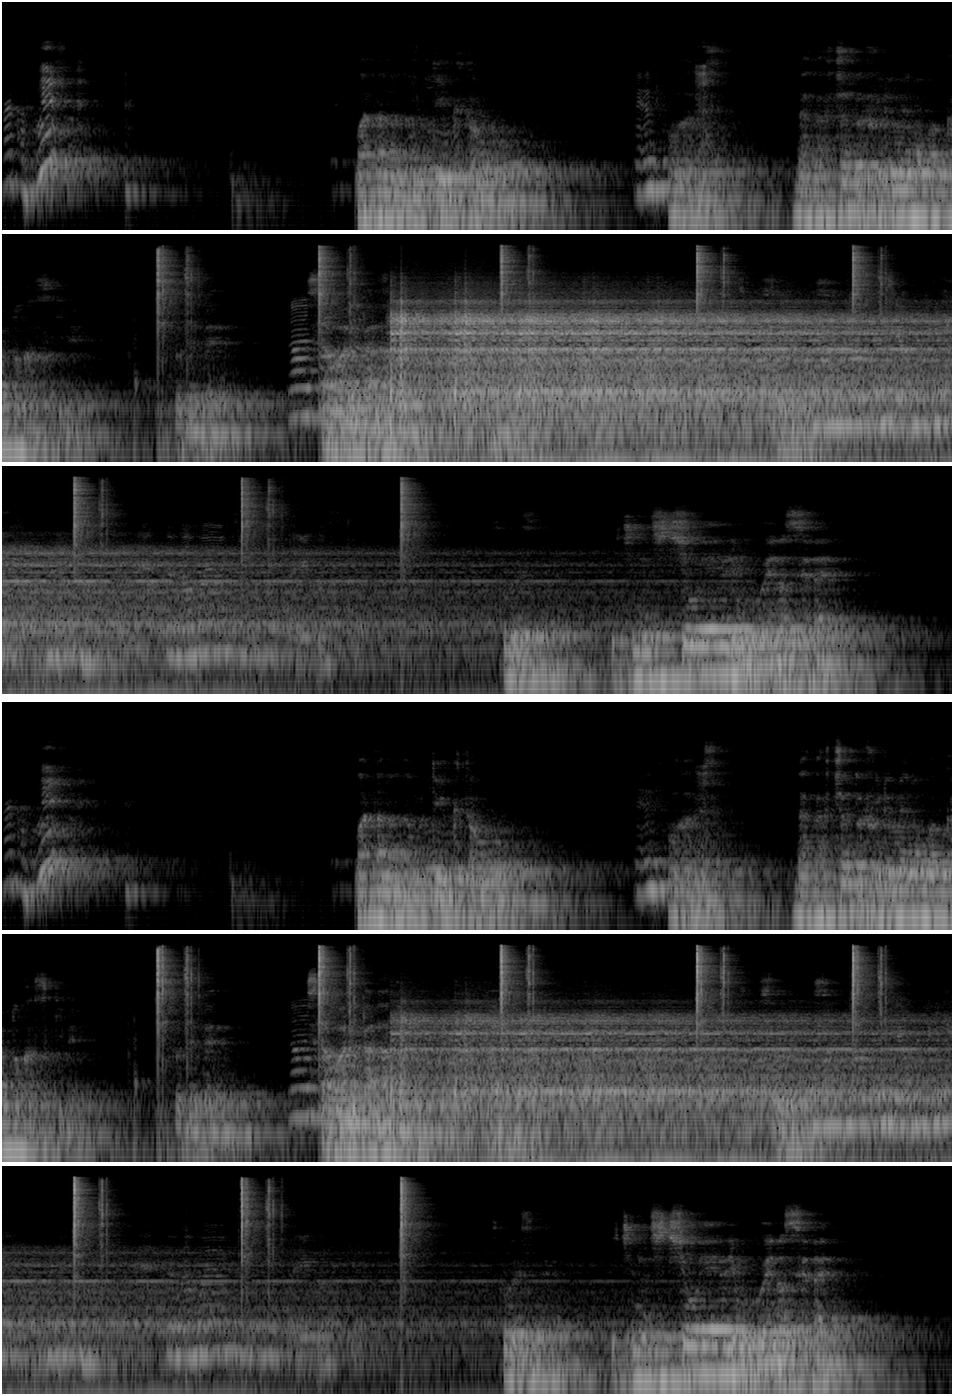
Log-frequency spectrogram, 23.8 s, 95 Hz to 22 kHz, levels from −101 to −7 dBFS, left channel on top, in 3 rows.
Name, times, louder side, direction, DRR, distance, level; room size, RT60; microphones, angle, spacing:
voice 1, 0.0-0.7 1.0-1.1 3.5-3.8 5.3-5.5 5.8-5.9 10.3-11.4 14.1-16.6 16.9-18.8, left 1 dB, 35° left, 6 dB, 1.0 m, -59 dB
voice 2, 2.9-4.4 5.6-5.9 6.6-8.6 9.2-9.8 10.5-12.3 14.3-14.7 20.0-20.5 20.9-22.7, equal, 70° right, -1 dB, 2.7 m, -52 dB
sound 1, 9.0-9.8 10.5-10.9 12.1-12.4 13.7-14.0 15.0-15.3 16.0-16.1 16.4-16.7 17.4-17.5 17.8-18.2 19.1-19.3, right 7 dB, 20° right, 0.5 m, -46 dB
sound 2, 11.1-20.5, left 6 dB, 80° left, 0.5 m, -51 dB
8.7 x 7.4 x 8.2 m, 1.4 s
head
